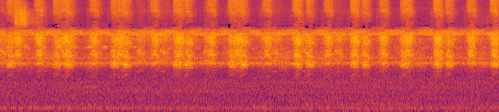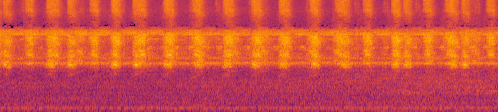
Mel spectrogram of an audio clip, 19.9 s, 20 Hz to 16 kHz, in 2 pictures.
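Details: Night chorus of crickets in woodland, captured on September 2 using a phone with a stereo microphone; shrill high chirps pulse steadily, roughly once a second over a continuous trill, and a faint low hum runs throughout.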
